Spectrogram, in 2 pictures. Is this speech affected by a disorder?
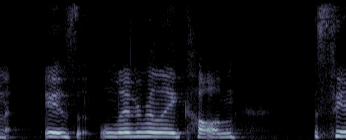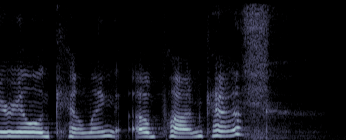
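Yes: ALS.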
